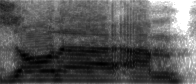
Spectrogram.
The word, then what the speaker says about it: Zoona: And I sent an email to a few people and got connected to Brad and Brett, these two brothers starting Zuna, which is pronounced Zona, which sorry. – Means it's real in the local language. Zona. No, no problem. Everybody does. Everybody says it because it's like Z-O-O-N-A.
